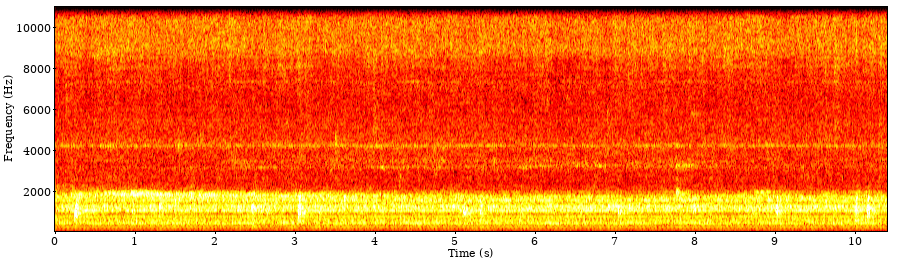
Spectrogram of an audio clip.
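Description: Faint steady hum of a running aquarium filter and air bubbling, with a few soft irregular pops.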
